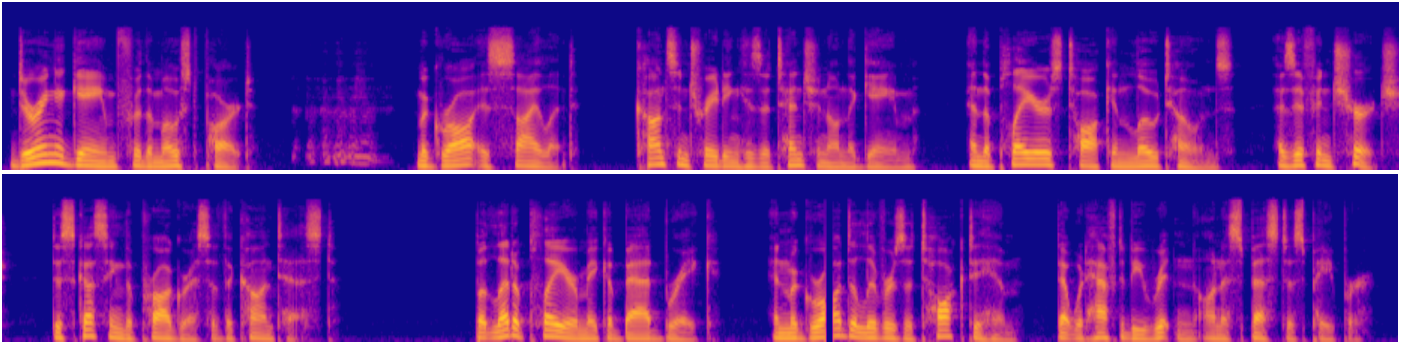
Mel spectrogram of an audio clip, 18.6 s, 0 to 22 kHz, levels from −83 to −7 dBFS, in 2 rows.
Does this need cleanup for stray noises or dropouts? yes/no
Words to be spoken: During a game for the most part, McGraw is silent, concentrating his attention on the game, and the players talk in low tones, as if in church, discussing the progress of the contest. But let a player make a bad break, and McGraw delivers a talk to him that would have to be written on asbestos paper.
yes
